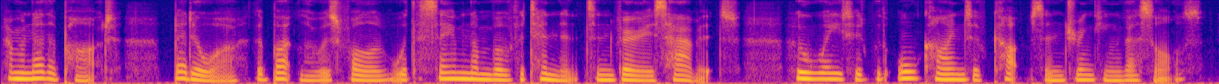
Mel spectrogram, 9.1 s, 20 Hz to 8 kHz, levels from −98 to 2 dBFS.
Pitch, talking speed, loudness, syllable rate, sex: 190 Hz, 175 wpm, -18 LUFS, 5.1 syllables/s, female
